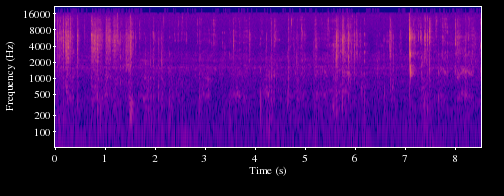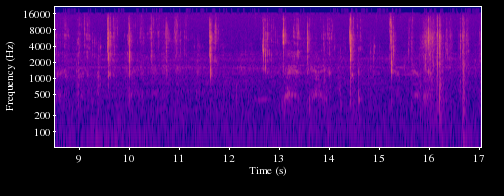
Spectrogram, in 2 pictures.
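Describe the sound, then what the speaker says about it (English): A Chipotle burrito with guacamole is eaten close to the mic, with repeated wet chewing and crunchy bites and occasional crinkling of wrapper foil. The sounds are irregular and fairly faint, with no voices. "So I'll eat the one with the guac first."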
